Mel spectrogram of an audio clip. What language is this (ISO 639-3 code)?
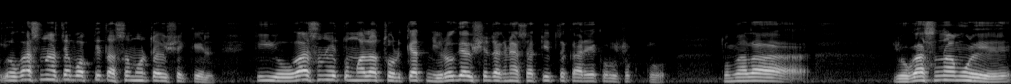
mar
